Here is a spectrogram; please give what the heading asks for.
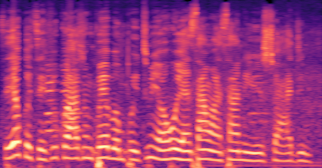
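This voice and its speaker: A woman's voice: medium pitch, very fast, a little mellow. A middle-aged woman answering at her market stall, matter-of-fact. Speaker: market trader. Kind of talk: street interview answers. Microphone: handheld mic held by interviewer.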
